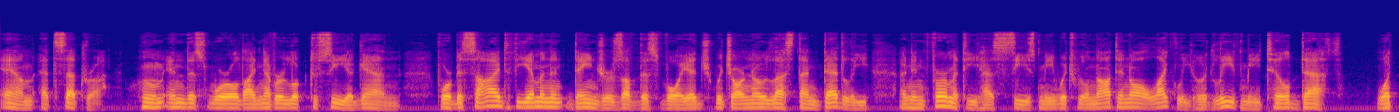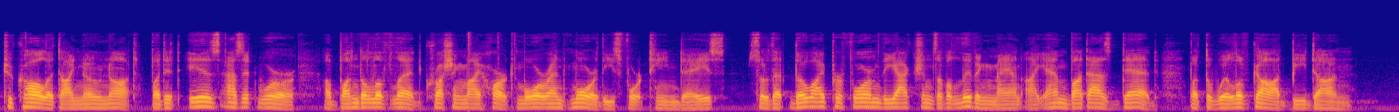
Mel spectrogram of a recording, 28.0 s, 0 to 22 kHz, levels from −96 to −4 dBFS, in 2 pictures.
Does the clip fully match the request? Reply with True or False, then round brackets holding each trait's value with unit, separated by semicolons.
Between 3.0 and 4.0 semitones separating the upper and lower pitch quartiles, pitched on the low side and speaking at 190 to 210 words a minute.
True (3.6 semitones; 110 Hz; 195 wpm)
